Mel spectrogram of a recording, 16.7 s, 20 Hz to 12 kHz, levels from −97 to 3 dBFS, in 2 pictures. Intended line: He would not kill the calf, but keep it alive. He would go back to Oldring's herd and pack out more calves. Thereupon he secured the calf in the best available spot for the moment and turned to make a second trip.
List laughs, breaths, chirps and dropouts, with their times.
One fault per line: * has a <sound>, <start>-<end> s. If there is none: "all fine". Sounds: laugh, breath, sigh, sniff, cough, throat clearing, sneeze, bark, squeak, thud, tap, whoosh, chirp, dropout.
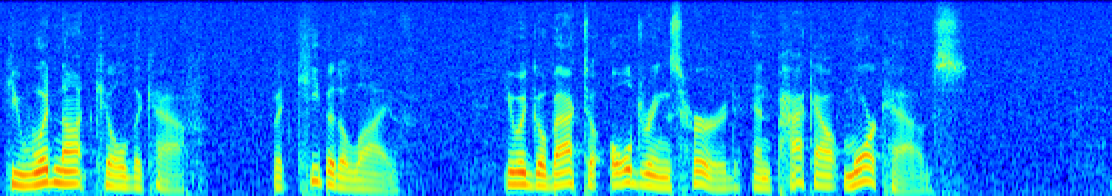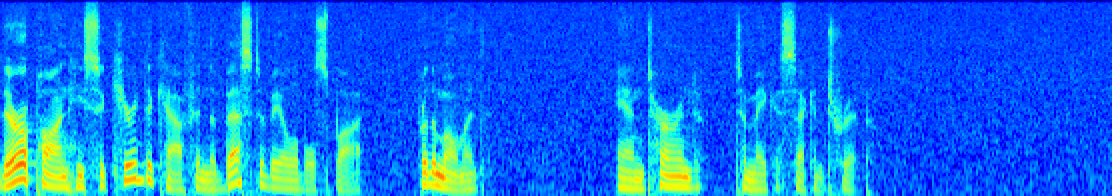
all fine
